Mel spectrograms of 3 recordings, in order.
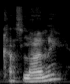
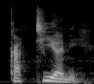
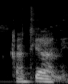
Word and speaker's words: Katiane: How do you say that? Kathleen? Katiane. Katiani, thank you.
